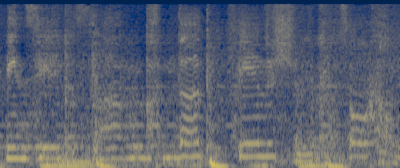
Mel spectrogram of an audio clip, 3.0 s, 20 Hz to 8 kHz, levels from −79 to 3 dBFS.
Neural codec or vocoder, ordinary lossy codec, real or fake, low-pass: codec, 16 kHz, 1.1 kbps, Voila-Tokenizer; none; fake; none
